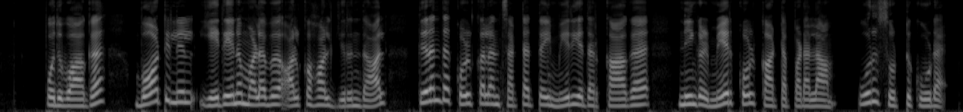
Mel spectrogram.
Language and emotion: Tamil, neutral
